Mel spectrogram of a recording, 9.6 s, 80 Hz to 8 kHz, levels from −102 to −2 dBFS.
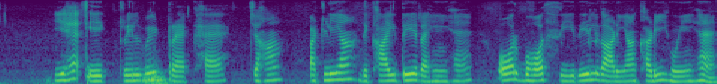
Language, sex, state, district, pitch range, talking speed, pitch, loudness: Hindi, female, Uttar Pradesh, Jyotiba Phule Nagar, 185-215 Hz, 115 wpm, 195 Hz, -27 LUFS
